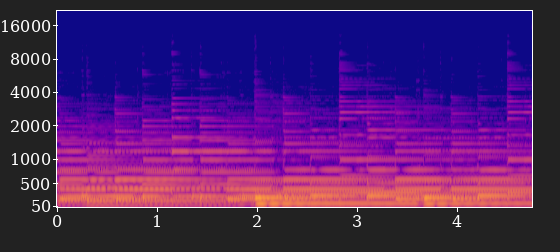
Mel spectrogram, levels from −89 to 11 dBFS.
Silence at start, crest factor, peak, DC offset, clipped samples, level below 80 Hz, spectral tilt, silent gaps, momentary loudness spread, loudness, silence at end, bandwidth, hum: 0 s; 16 dB; -6 dBFS; under 0.1%; under 0.1%; -46 dBFS; -11 dB/octave; none; 8 LU; -23 LUFS; 0 s; 4.9 kHz; none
